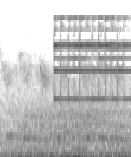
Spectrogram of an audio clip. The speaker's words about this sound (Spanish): Si quisiéramos poner el timbre encima de la cabeza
